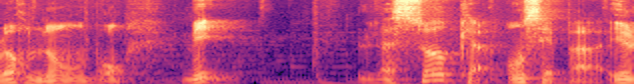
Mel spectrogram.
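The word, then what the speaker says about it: socca: Attention, on dit bien soca, comme tu l'as très bien dit d'ailleurs, et non soca, qui n'a aucun sens et qui est encore plus affreux à prononcer.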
